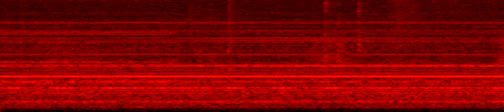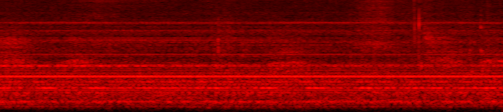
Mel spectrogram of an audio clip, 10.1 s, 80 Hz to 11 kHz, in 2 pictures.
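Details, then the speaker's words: IBM PS/2 P70 (8573) powered up with the original reference disk in the floppy drive: quiet steady hard-drive whine with scattered light seek clicks and chatter; normal boot. "So we're going to put this in the floppy drive, and we're going to power up the computer. And you can hear all the glorious noises of the hard drive and everything else."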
